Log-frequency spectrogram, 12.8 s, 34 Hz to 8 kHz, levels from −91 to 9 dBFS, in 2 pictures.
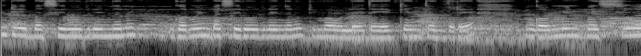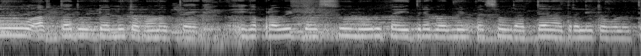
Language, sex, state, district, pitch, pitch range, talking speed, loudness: Kannada, male, Karnataka, Mysore, 225 Hz, 215-235 Hz, 105 wpm, -16 LUFS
